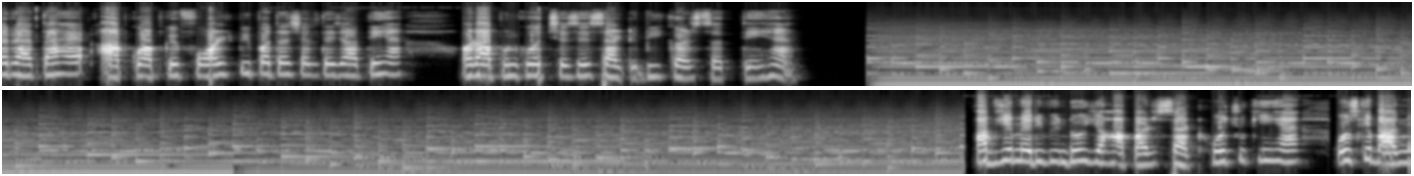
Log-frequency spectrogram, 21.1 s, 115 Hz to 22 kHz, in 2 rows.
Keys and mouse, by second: 3.5 click, 6.7 click, 7.1 click, 8.4 click, 9.3 click, 11.5 click, 12.2 click, 13.5 click, 14.5 ctrl+d, 14.8 click, 15.1 click, 16.0 click, 16.8 click, 17.5 Left, 18.4 click.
